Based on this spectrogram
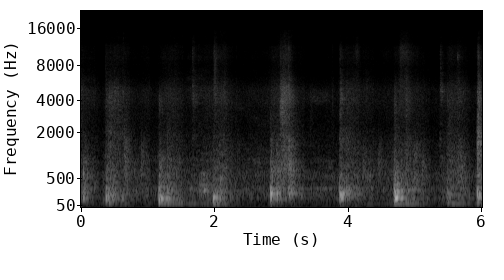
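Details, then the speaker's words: Wooden apartment floor after screwing about 100 screws through the boards into the joists: steady dull footsteps with no creak or squeak. "полы теперь не скрипят"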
